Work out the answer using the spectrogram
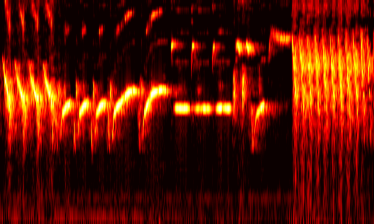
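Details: Canary singing in the newer cengkok style: a flurry of falling chips, rising whistles, a clear held flat note, a slurred upward glide, then an abrupt switch to a loud, fast, high rolling trill.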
